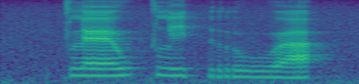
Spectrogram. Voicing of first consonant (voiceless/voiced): voiceless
